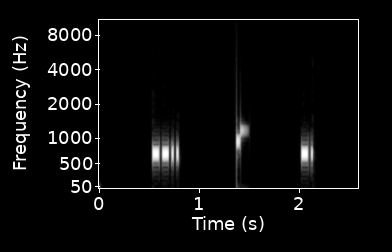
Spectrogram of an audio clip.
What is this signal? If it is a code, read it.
Morse code, heard as a keyed tone, about 49 wpm, 700 Hz. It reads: Z N
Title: Single Letter-Number Alt - Rapid-Fire 50wpm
